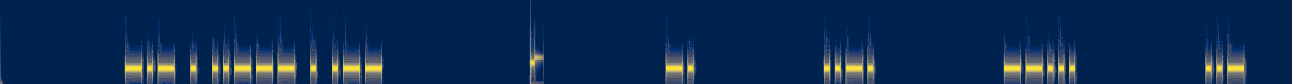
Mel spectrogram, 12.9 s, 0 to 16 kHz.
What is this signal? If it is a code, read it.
Morse code, heard as a keyed tone, about 22 wpm, spaced as for 10 wpm, 700 Hz. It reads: KE2EW NF7U
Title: USA Call Signs - 8x Character Spacing - 22wpm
